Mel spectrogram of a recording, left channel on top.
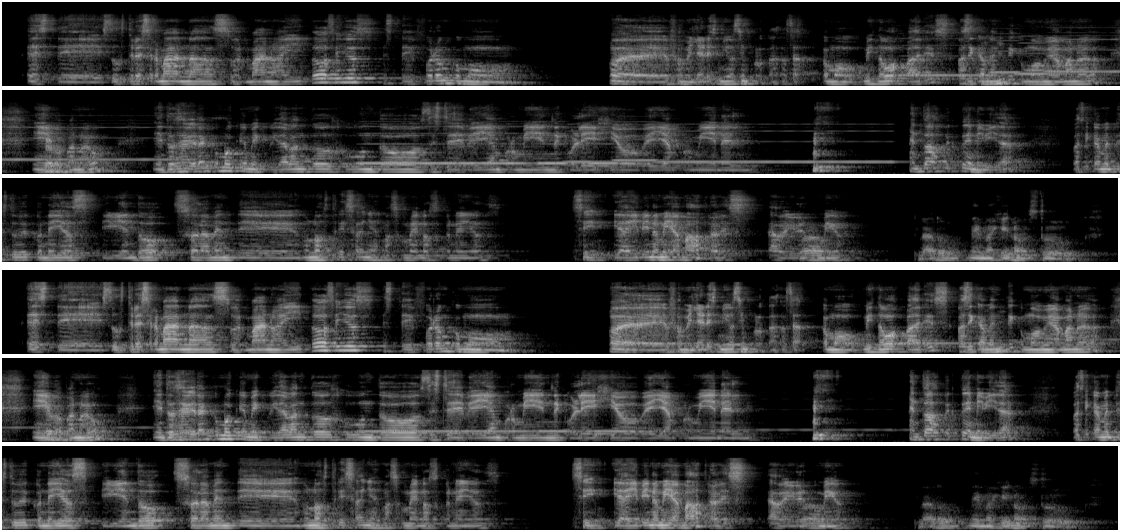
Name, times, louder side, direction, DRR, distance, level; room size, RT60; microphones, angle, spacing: voice 1, 0.2-5.1 6.1-18.7 19.3-19.5 20.2-27.3 28.1-30.8, right 4 dB, 65° right, 6 dB, 1.3 m, -28 dB
sound 1, 8.9-13.3 14.7-20.1, left 6 dB, 90° left, 0.5 m, -38 dB
voice 2, 30.3-30.7 31.5-33.3, left 2 dB, 55° left, 9 dB, 1.2 m, -32 dB
15.5 x 6.4 x 4.8 m, 0.89 s
head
